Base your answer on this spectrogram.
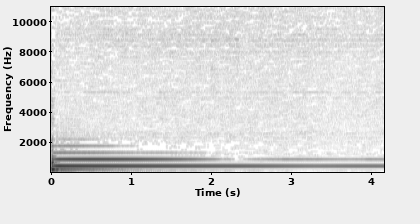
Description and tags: A 1-shot sample taken of harmonics of a Yamaha Eterna classical acoustic guitar, recorded with a CAD E100 microphone.
Notes for samples in this pack:
Harmonics were played at the 4th, 5th, 7th and 12th frets on each string of the instrument. Each position has 5 velocity layers per note.
Naming conventions for samples is as follows:
GtrClass-[fret position]f,[string number]s([MIDI note number])~v[velocity number 1-5]
The samples contain a crossfade-looped region at the end of each file. Just enable looping, set the sample player's sustain parameter to 0% and use the decay and/or release parameter to fade the sample out as needed.
Loop regions are as follows:
[150,000-199,999]:
GtClHrm-04f,4s(78)
GtClHrm-04f,5s(73)
GtClHrm-04f,6s(68)
GtClHrm-05f,3s(79)
GtClHrm-05f,4s(74)
GtClHrm-05f,5s(69)
GtClHrm-05f,6s(64)
GtClHrm-07f,3s(74)
GtClHrm-07f,4s(69)
GtClHrm-07f,5s(64)
GtClHrm-07f,6s(59)
GtClHrm-12f,4s(62)
GtClHrm-12f,5s(57)
GtClHrm-12f,6s(52)
[100,000-149,999]:
GtClHrm-04f,3s(83)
